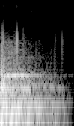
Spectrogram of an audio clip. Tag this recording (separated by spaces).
electronic percussion stab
